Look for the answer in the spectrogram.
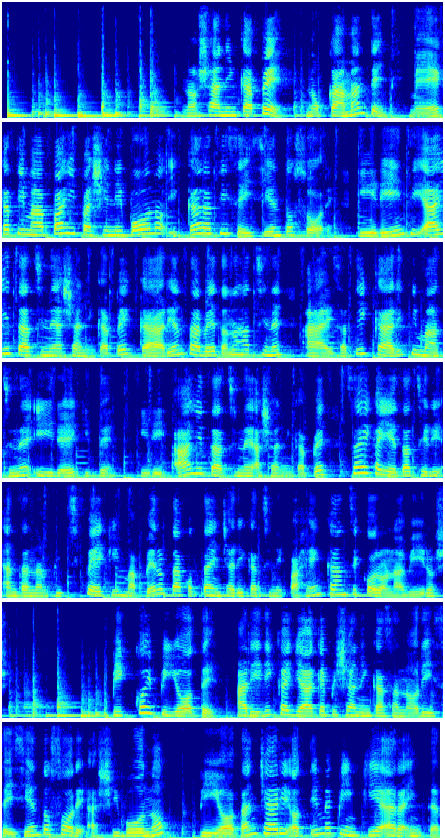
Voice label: ashaninka, spot de radio; precauciones al salir de mi comunidad

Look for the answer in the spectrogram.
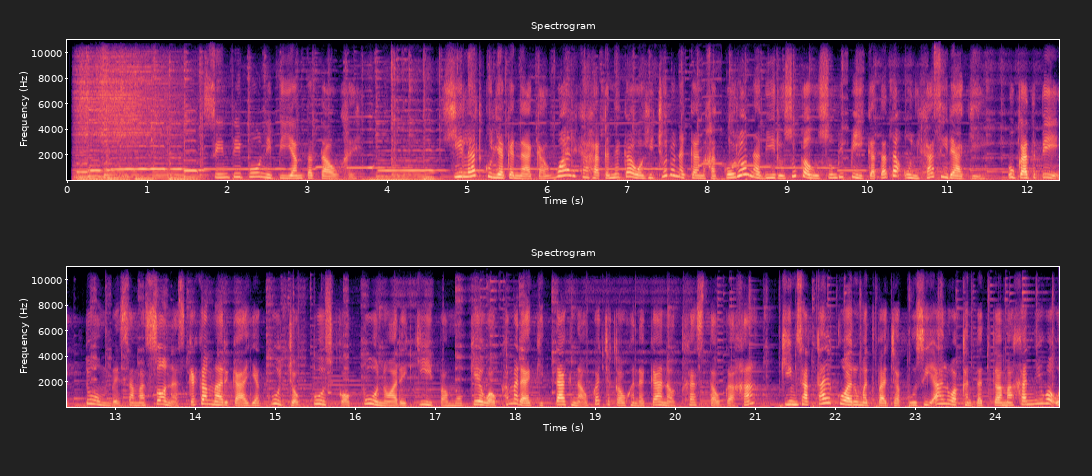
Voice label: aimara nuevas medidas, spot de radio; precauciones al salir de mi comunidad

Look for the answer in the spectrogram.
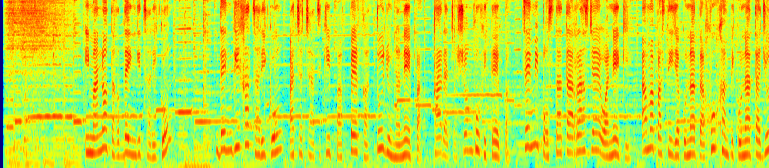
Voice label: quechua ancash, spot de radio; sintomas del dengue; sospecha o confirmacion de contagio

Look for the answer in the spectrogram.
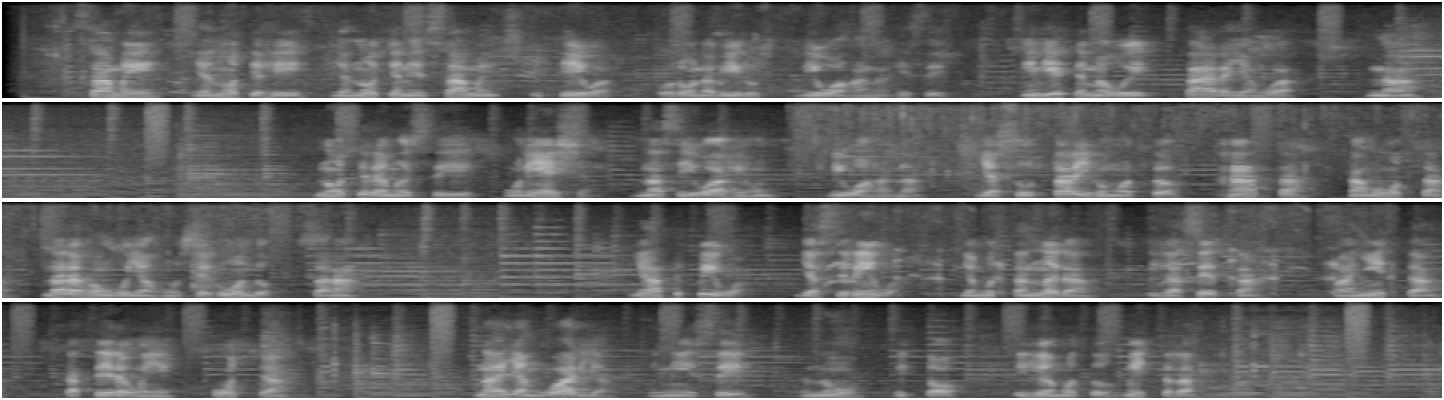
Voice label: yagua, spot de radio; recomendaciones generales; medidas de prevencion

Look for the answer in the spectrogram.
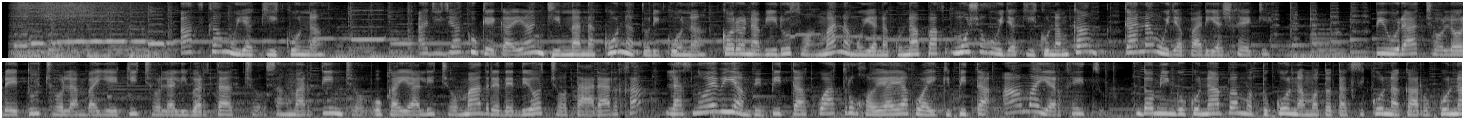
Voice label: quechua ancash nuevas medidas, spot de radio; precauciones al salir de mi comunidad

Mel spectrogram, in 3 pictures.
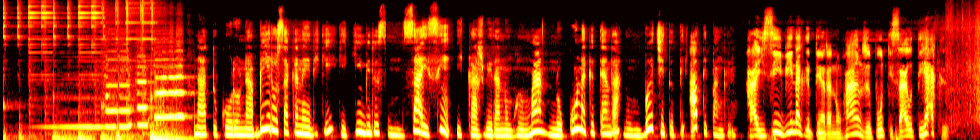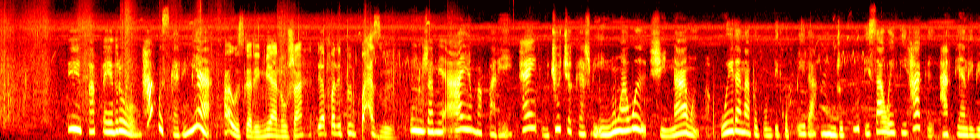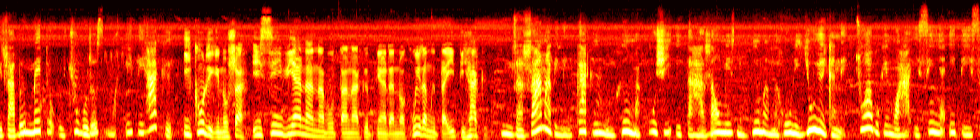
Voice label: shipibo konibo uso de mascarilla 2 voces, spot de radio; medidas de prevencion

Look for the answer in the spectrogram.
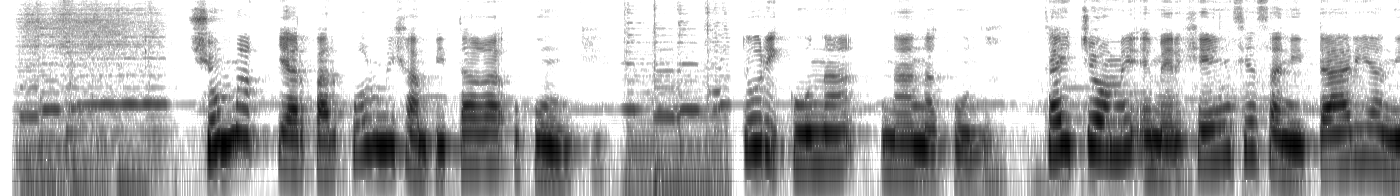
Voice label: quechua yaru, spot de radio; tomar medicamentos con precaucion; sospecha o confirmacion de contagio

